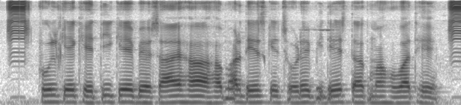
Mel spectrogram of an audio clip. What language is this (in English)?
Chhattisgarhi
